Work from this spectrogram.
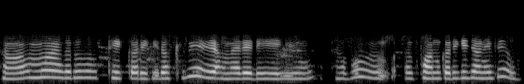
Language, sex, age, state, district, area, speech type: Odia, female, 45-60, Odisha, Angul, rural, conversation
